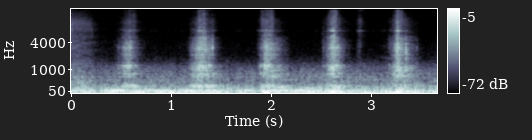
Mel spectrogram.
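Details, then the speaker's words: Failed alternator removed from a 2004–2008 Acura TSX 2.4L K24 with "Check Charging System" warning, turned by hand: short dry rasping bursts, stiff with resistance, something broken rattling inside; replaced with a new alternator. "this thing is not happy really doesn't want to spin can feel resistance in it and it's making noise"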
